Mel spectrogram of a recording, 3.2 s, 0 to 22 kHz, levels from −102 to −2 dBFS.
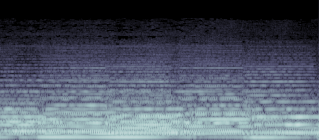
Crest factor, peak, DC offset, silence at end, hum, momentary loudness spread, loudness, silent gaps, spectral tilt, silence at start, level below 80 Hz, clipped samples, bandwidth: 14 dB; -6 dBFS; under 0.1%; 0 s; 50 Hz at -40 dBFS; 3 LU; -21 LUFS; none; -10 dB/octave; 0 s; -46 dBFS; under 0.1%; 6 kHz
